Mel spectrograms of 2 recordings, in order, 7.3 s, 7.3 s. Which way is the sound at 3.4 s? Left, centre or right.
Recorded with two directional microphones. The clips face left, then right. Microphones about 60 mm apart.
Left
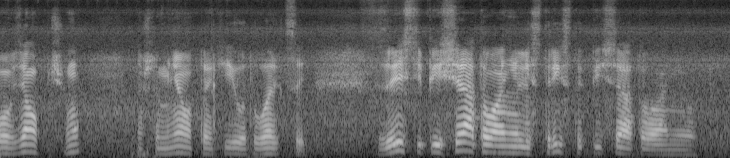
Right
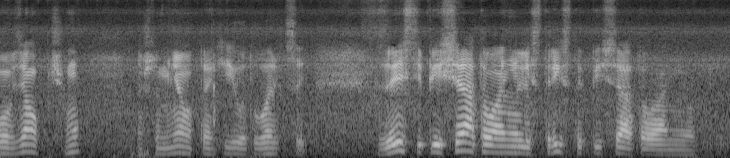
Centre.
